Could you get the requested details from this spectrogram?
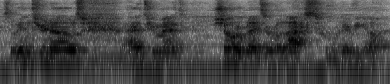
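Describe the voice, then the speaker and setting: A man leading a live home workout as a fitness coach, giving brisk, encouraging cues and breathing prompts. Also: mid-range voice. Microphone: phone livestream from a distance. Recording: roomy, far from the mic, faint music.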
